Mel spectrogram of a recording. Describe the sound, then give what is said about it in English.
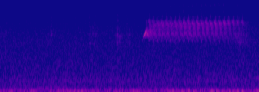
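An orange-crowned warbler sings one high, rapid trill lasting about a second, clear and alone over a faint low background rumble. “Orange Crown Warbler singing.”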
